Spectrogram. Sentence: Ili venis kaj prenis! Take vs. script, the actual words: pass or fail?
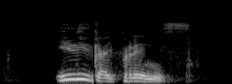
fail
